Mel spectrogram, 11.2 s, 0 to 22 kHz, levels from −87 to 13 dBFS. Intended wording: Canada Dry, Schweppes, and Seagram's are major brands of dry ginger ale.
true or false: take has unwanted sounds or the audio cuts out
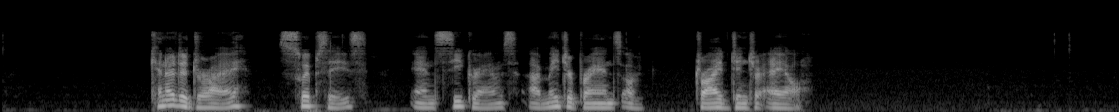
false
